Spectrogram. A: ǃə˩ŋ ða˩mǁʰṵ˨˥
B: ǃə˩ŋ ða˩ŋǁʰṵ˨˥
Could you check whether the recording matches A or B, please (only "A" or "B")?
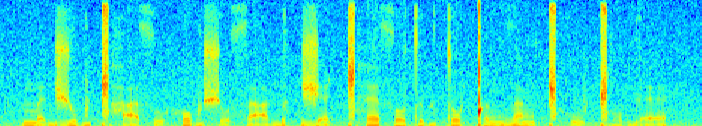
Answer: B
